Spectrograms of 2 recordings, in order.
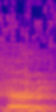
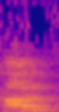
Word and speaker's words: Karen: The premise of the book is Meryl Streep's character, Colin, we would say Karen, but it's Dutch, so it's pronounced Colin.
